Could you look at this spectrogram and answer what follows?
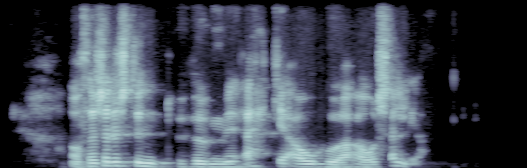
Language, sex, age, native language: Icelandic, male, 20-29, Icelandic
